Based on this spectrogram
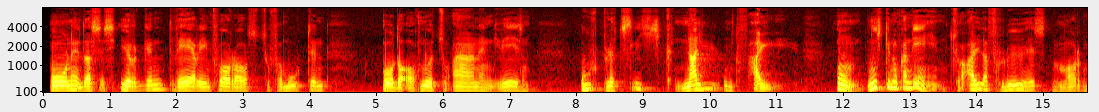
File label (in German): erzaehlung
